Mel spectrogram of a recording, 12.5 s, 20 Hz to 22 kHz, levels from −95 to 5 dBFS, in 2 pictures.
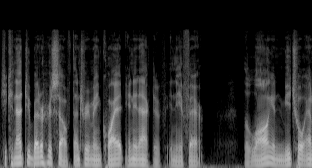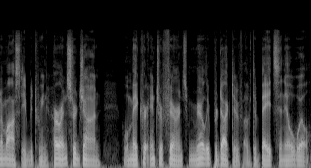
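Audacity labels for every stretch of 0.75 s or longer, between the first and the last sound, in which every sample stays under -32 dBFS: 3.990000	4.910000	silence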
